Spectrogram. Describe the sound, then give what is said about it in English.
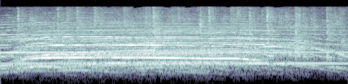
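An audience at a Tiny Desk concert erupts in loud, sustained cheering, many overlapping voices whooping and shouting high-pitched for a couple of seconds, a dense wash of crowd noise with no single voice standing out. “If you're here, make some noise.”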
